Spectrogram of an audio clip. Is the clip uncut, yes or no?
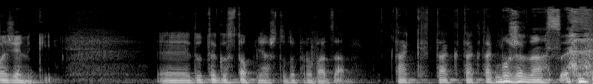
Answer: yes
